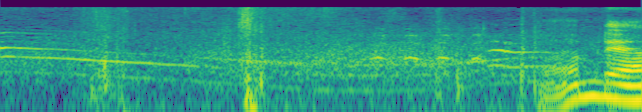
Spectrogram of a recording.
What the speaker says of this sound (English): Calm down, kitty.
